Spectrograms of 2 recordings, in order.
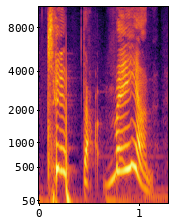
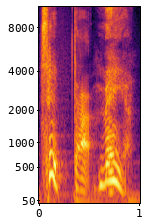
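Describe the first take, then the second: First: "Tip that man" drawn out, leaping high on MAN; high, emphatic urging. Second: "Tip that man" said firmly in a lower register; low-pitched urging. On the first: Narrator insisting you pay the barber, high emphatic repeat. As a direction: push "Tip that man" way up and stretch it. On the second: Narrator urging you to pay the barber, low first take. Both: A narrator's reading.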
